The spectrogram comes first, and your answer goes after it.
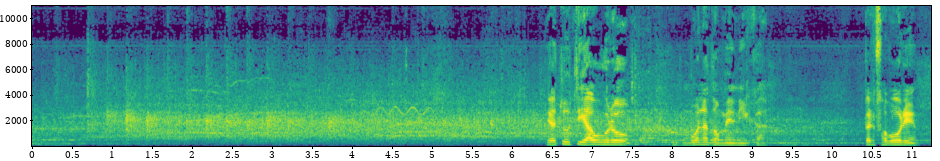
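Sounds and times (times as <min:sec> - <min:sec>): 
crowd applauding: 0:00.0 - 0:08.5
speech: 0:06.4 - 0:09.4, 0:10.4 - 0:11.2.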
